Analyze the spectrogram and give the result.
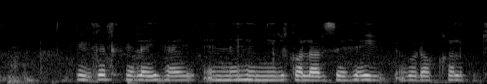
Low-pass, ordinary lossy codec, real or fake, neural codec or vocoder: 7.2 kHz; none; real; none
